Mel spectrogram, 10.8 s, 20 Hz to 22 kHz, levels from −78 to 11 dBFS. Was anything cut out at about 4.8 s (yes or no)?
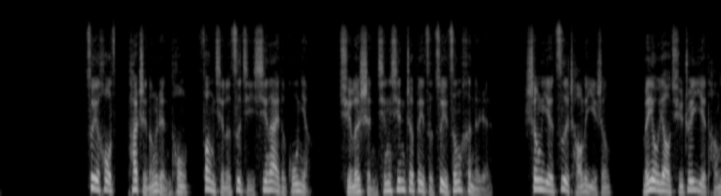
no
